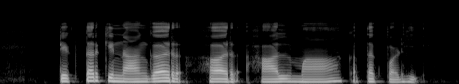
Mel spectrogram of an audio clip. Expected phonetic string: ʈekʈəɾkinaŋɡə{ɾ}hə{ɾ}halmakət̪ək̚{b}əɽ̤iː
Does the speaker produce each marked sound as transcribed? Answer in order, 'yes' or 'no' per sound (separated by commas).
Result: yes, yes, no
